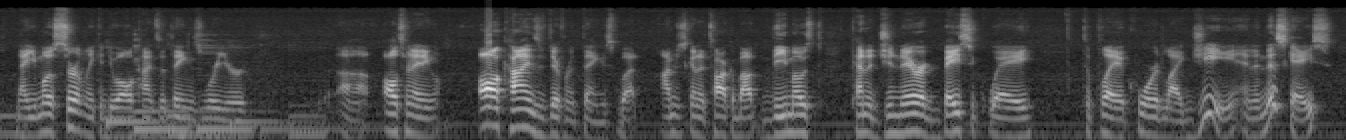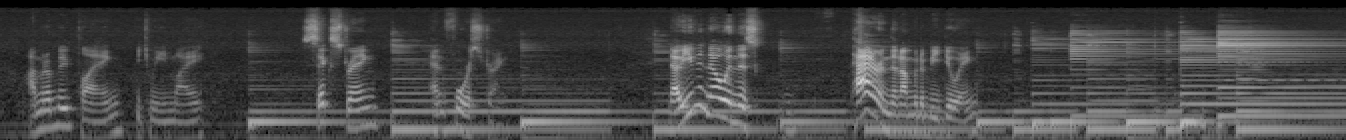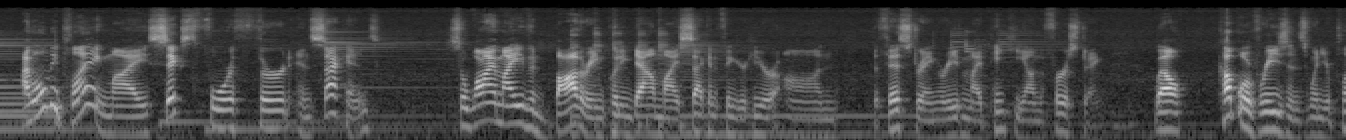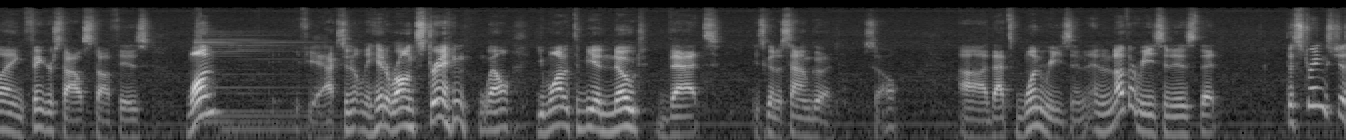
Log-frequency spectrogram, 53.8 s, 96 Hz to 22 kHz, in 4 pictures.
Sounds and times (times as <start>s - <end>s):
Speech: 0.2s - 2.5s, 3.2s - 15.6s, 16.5s - 18.6s, 20.2s - 21.1s, 22.0s - 23.3s, 27.2s - 30.7s, 31.4s - 42.6s, 43.4s - 49.4s, 50.0s - 52.6s, 53.2s - 53.8s.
